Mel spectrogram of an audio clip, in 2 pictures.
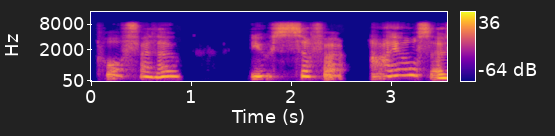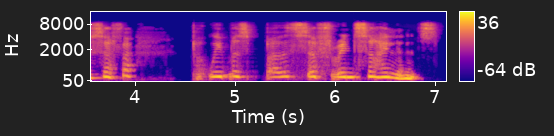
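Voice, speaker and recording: A woman's voice: high-pitched, takes it slowly, creaky, warm tone, husky, voice pushed up, exaggerated voice, rough recording. A woman voicing a haunted young noblewoman who pleads breathlessly and trembles with fear. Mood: fearful sorrow. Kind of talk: audiobook character voice.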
